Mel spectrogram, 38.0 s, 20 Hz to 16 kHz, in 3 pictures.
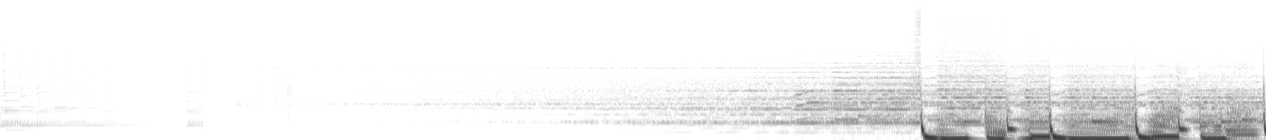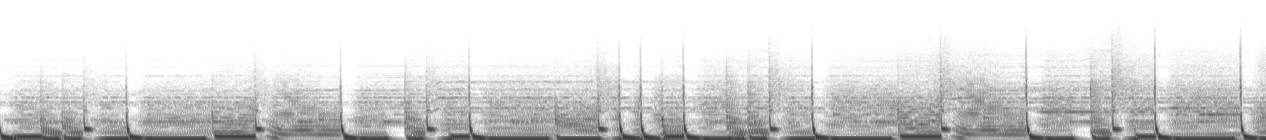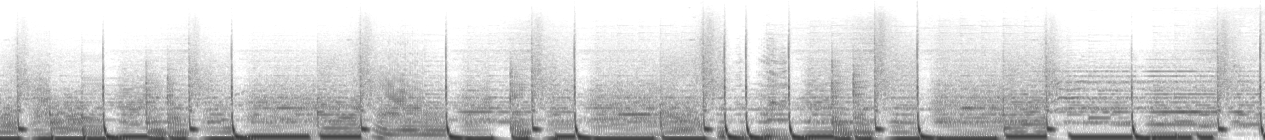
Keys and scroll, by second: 1.7 alt+a, 4.6 alt+a, 9.5 ctrl+a, 10.3 alt+a, 30.2 ctrl+a.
